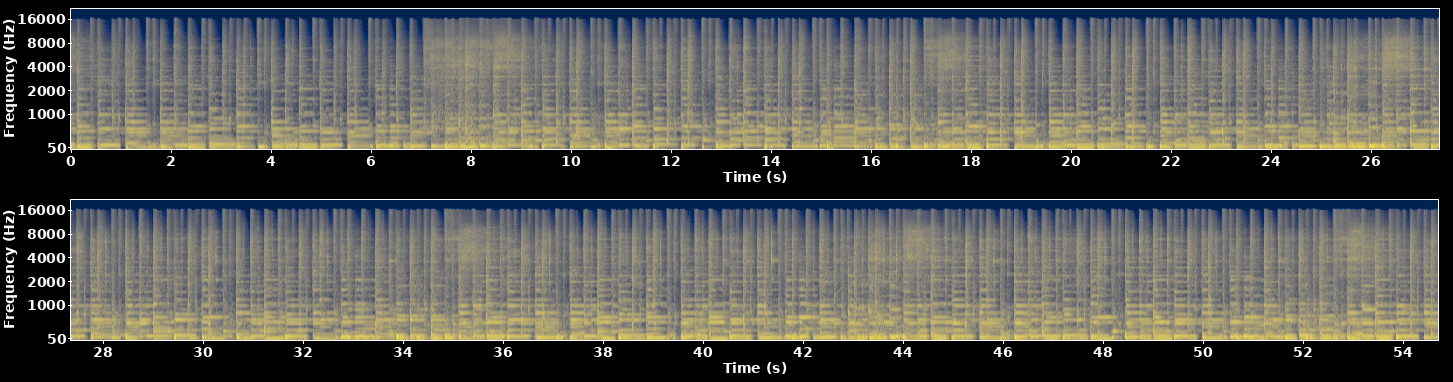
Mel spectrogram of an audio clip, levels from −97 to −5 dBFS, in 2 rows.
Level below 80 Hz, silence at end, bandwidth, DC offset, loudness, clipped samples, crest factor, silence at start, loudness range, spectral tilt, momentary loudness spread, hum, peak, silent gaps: -28 dBFS; 0 s; 17 kHz; under 0.1%; -20 LUFS; under 0.1%; 16 dB; 0 s; 4 LU; -4.5 dB/octave; 5 LU; none; -2 dBFS; none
